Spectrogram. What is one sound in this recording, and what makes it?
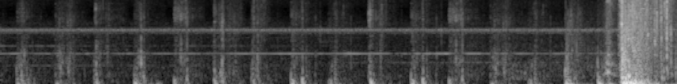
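Heavy footsteps crunch steadily on dirt.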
